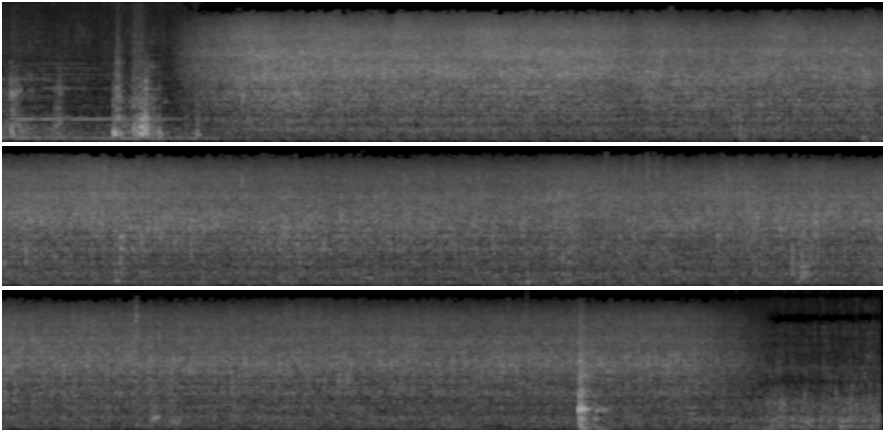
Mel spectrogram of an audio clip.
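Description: Pieces of fish sizzling as they fry in oil in a frying pan: a steady sizzle begins about two seconds in and dies away near the end. A few clatters come at the start, and there is a single sharp knock shortly before the sizzle fades.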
